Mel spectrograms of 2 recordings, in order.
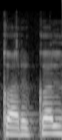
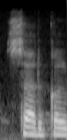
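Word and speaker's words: circle: और spelling सर्किल है इसको कर कल नहीं पढ़ने हैं यानी इसको सर्किल पढ़ा देखें इस सी को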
